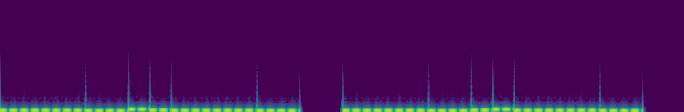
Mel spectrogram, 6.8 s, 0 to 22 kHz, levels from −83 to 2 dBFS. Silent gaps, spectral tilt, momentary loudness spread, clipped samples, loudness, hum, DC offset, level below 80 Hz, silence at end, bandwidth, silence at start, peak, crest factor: 3.03-3.40 s; -14.5 dB/octave; 4 LU; under 0.1%; -17 LUFS; none; under 0.1%; -14 dBFS; 0.45 s; 0.5 kHz; 0 s; -4 dBFS; 8 dB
